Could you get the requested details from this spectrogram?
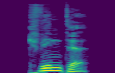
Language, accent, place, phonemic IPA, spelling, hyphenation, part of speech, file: German, Germany, Berlin, /ˈkvɪntə/, Quinte, Quin‧te, noun, De-Quinte.ogg
- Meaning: A fifth; an interval of six (kleine Quinte, diminished fifth) or seven (große Quinte, perfect fifth) semitones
